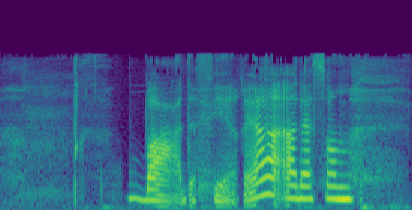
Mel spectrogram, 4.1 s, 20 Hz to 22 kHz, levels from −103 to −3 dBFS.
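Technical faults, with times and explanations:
No technical faults detected.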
